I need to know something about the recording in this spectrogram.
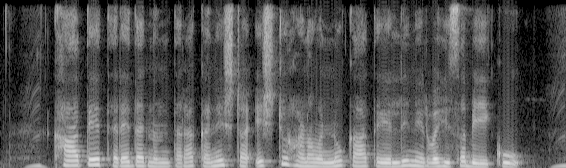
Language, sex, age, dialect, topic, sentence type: Kannada, female, 41-45, Mysore Kannada, banking, question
